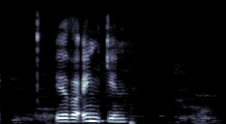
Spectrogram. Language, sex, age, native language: Icelandic, male, 6, Icelandic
